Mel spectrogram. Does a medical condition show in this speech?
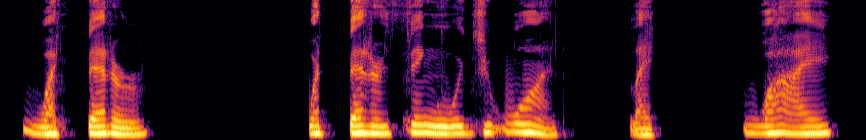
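Yes: Parkinson's disease.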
